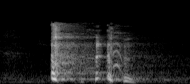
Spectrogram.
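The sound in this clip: Coughing from a piece of bread stuck in the throat: a sudden throaty cough, then a few quick, weaker, rasping bursts that fade into quiet.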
